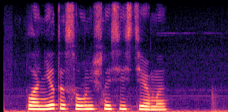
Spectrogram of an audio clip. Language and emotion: Russian, neutral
